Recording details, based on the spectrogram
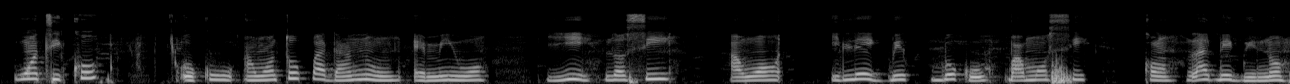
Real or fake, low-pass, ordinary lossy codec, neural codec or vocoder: fake; 10.8 kHz; none; vocoder, 24 kHz, 100 mel bands, Vocos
